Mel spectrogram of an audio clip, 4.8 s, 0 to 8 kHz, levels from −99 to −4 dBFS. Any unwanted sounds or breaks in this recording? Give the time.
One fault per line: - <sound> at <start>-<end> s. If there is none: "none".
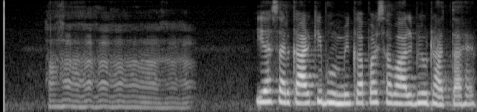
- laugh at 0.5-2.0 s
